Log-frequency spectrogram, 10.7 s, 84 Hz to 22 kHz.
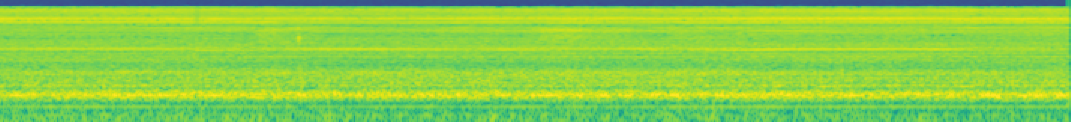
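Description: Steady hum and hiss of a Cruise N Comfort 12-volt mini-split air conditioner running while it is charged with refrigerant from a can through manifold gauge hoses.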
